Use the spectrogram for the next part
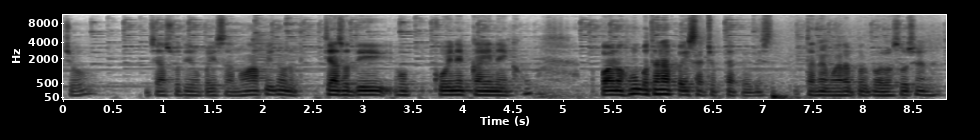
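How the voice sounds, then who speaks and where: A man's voice: on the low side, steady tone, fairly quick, faint music behind, natural voice. An actor playing a deceitful husband who coaxes his wife and insists he has reformed, in a family film drama. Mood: insistent. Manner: persuasive, coaxing.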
